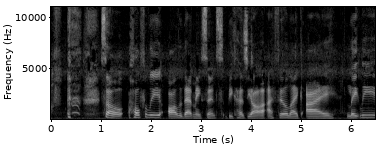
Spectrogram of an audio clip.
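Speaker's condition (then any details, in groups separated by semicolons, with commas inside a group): No condition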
